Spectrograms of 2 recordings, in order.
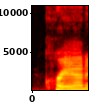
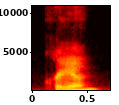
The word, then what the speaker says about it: crayon: do a mix of crayon and crayon I guess it's like crayon it's like I do the cray but then I add the on I don't what about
